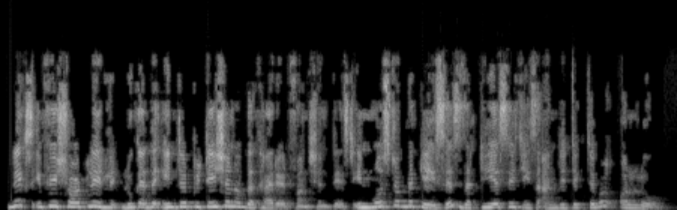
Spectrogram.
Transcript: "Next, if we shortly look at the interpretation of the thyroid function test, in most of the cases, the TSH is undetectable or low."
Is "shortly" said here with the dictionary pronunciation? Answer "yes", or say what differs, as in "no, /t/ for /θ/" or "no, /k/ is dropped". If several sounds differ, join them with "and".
yes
